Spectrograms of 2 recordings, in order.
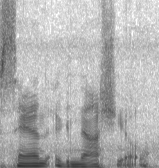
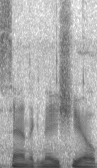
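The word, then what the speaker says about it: San Ignacio: Ray is just a little bit South of San ignasio uh I I was pronouncing it San ignatio but I was corrected by the locals at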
